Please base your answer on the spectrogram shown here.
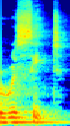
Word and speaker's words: receipt: in Word number 24 receipt the p is silent when you purchase something or you pay a bill you get a receipt now if you don't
